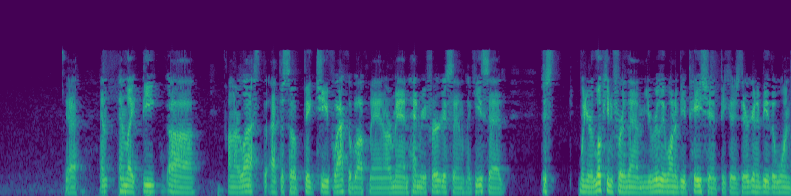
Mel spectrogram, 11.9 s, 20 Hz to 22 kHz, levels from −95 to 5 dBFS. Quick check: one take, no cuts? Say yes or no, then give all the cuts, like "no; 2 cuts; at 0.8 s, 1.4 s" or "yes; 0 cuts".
yes; 0 cuts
